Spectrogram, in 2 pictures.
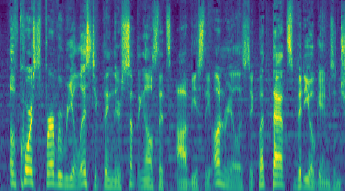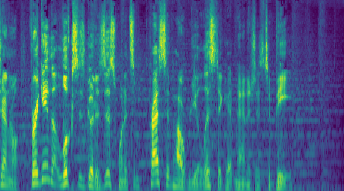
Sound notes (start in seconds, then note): none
